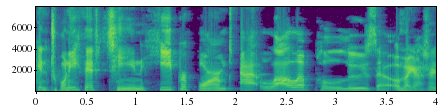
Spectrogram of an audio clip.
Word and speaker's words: Lollapalooza: Back in 2015, he performed at Lollapalooza.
